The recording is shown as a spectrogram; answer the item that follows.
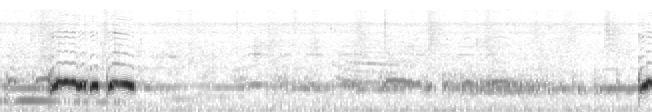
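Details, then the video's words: Local zebra dove song used to coax other doves into singing: a loud burst of quick coos at the start, then long soft overlapping coos, and a final loud note cut off at the end. "PANCINGAN PERKUTUT LOKAL GACOR"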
